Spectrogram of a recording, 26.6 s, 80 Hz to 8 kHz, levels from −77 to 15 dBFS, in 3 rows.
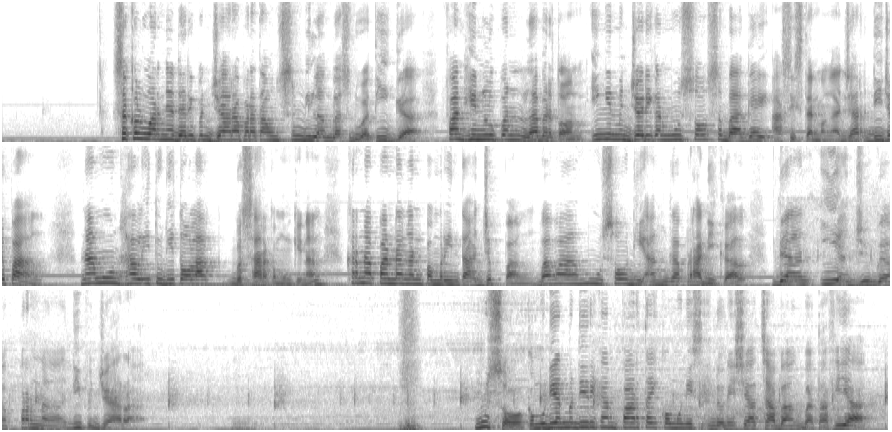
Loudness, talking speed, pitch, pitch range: -20 LUFS, 100 wpm, 220 Hz, 175-255 Hz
